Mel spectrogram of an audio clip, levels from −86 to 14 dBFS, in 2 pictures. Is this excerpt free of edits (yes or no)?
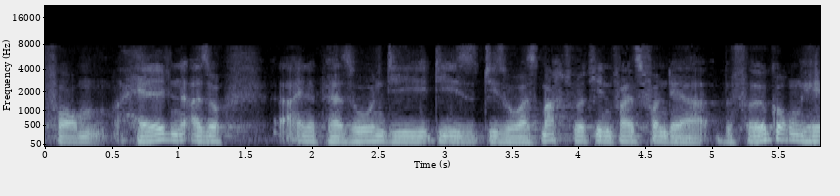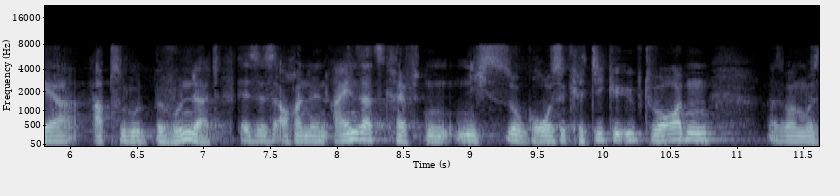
no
